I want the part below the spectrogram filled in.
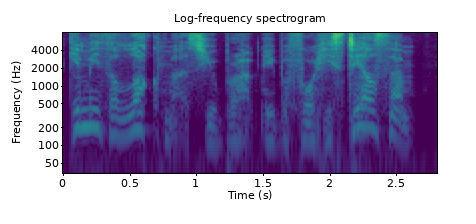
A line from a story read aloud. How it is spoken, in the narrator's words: Nona whispered to me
